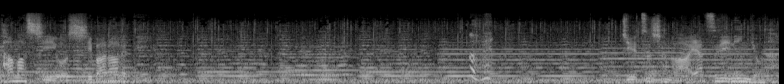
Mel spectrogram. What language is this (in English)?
Japanese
